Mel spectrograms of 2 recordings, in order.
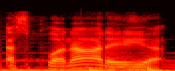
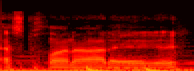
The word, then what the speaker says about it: Esplanade: from Canal Street to Esplanade Avenue or sorry esplanad not Esplanade adding adding syllables where they don't belong oh that's sick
